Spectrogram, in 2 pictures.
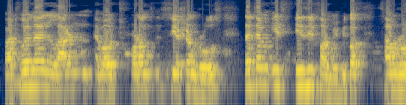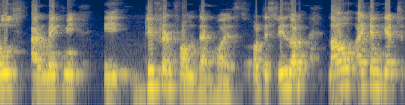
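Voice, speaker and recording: A young Bangladeshi student answers in very slow, halting English, pausing often to find words. His voice is slightly high. The classroom sound is echoey. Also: fairly bright tone. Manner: halting English with pauses, occasional coughs.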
